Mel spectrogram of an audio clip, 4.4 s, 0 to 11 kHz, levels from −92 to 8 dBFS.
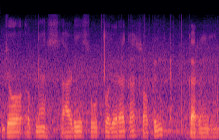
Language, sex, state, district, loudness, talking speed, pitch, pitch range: Hindi, male, Chhattisgarh, Raipur, -20 LUFS, 135 wpm, 100 Hz, 95-105 Hz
